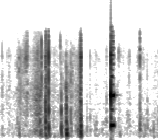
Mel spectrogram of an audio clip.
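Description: Handling noise from a handheld camera: a run of short, faint rustles and clicks, then one sharp, loud knock about a second and a half in.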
